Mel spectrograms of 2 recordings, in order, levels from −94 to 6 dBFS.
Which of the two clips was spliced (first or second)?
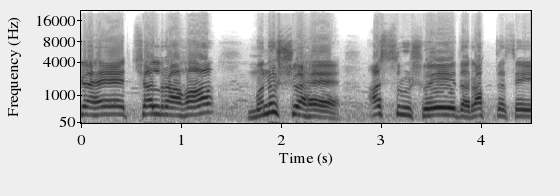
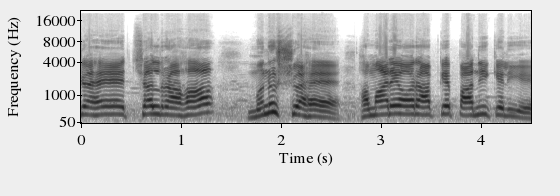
second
